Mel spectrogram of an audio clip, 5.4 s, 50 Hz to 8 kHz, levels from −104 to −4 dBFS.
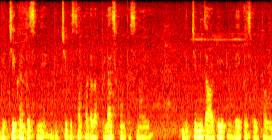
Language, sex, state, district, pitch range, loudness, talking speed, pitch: Telugu, male, Andhra Pradesh, Srikakulam, 115-120 Hz, -19 LUFS, 155 wpm, 115 Hz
